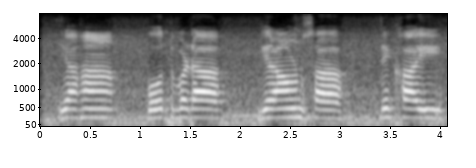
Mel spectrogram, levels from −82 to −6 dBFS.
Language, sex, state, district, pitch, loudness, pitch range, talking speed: Hindi, female, Haryana, Jhajjar, 230 Hz, -14 LUFS, 225-235 Hz, 90 wpm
